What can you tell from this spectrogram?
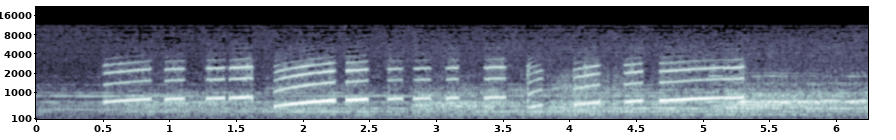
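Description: A steady, buzzy mid-pitched tone keys on and off in a quick run of short and long beeps, a secret Morse code signal, over a faint hiss with no talking.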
